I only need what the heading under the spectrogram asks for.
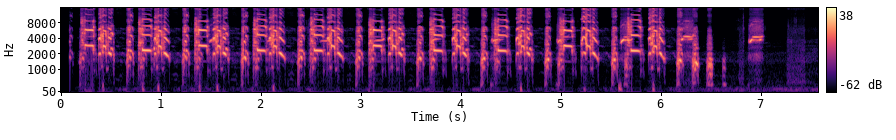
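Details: Grey francolin (teetar), said to be singing while flying: a loud series of harsh, squawking multi-note bursts, under a second apart, stopping after about six seconds and ending with one thin higher note.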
